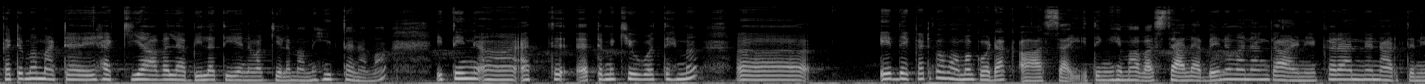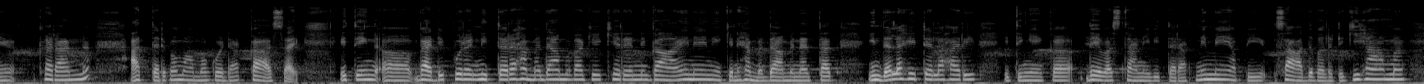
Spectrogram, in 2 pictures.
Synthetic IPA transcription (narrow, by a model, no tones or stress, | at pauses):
ekəʈəməmaʈəeːɦækijaːʋəlæbilat̪ijenəʋakiəlamaməɦit̪ənəʋa | it̪iŋæt̪ːæʈəməkʰiuʋot̪ːeɦemə | eːd̪ekəʈəməmaməɡoɖakaːsa̰j̰ḭt̪iŋeɦeməaʋast̪aːlæbenəʋanaŋɡaːjənəjəkəɾanːənart̪ənəjəkəɾanːə | at̪ːəʈəməmaməɡoɖakːaːsa̰j̰ | it̪iŋʋæɖipuɾənit̪ːəɾəɦæməd̪aːməʋaɡeːkeɾenːeɡaːjənəjəneːkenəɦæməd̪aːmənɛt̪ːat̪ | ind̪əlaɦiʈəlaɦaɾi | it̪iŋeːkəd̪eːʋast̪ʰaːneːʋit̪əɾaknemeːapisaːd̪əʋələʈəɡiɦaːmə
